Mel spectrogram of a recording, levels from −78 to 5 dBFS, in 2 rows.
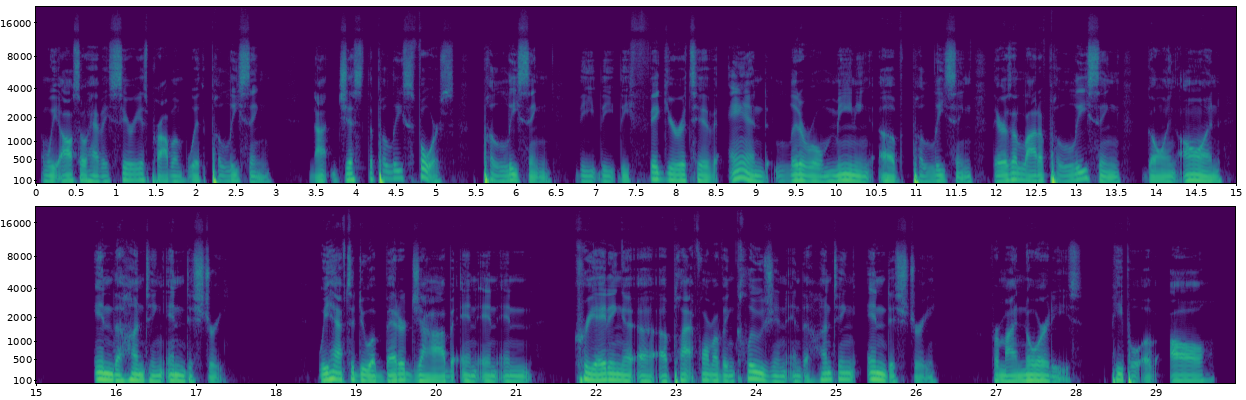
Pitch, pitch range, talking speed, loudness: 85 Hz, 80-95 Hz, 120 wpm, -27 LUFS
